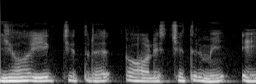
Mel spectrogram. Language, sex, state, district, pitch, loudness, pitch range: Hindi, male, Uttarakhand, Tehri Garhwal, 165 Hz, -14 LUFS, 150-170 Hz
